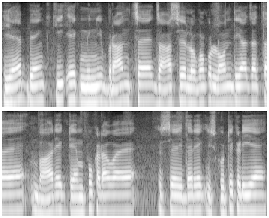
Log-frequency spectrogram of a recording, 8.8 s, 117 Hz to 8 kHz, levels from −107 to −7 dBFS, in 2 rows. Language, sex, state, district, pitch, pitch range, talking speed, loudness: Hindi, male, Rajasthan, Bikaner, 135 Hz, 130-140 Hz, 185 wpm, -12 LUFS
